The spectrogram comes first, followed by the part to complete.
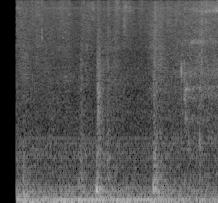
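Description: Low steady background hum with two faint, soft knocks, about a second and a second and a half in.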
